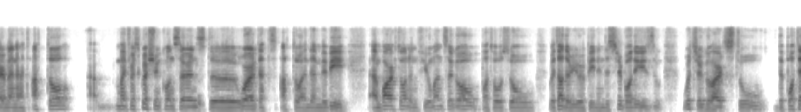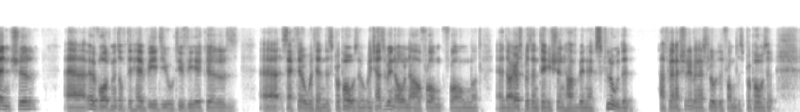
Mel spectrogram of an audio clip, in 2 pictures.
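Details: Adult man speaking; normal speech.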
